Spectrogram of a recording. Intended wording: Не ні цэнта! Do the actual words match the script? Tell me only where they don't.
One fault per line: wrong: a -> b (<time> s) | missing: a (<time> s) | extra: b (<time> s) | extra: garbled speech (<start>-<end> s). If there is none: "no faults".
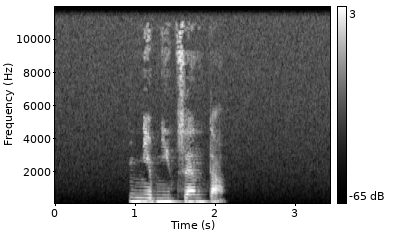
no faults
